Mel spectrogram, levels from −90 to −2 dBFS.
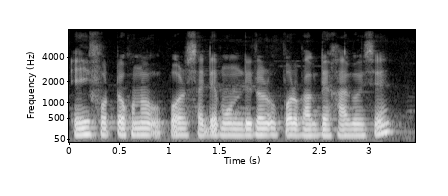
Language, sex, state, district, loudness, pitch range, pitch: Assamese, male, Assam, Kamrup Metropolitan, -15 LUFS, 120-130 Hz, 125 Hz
